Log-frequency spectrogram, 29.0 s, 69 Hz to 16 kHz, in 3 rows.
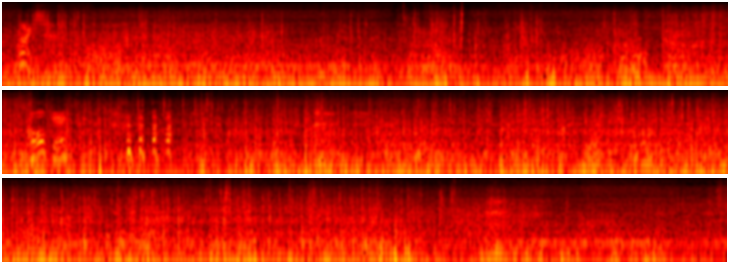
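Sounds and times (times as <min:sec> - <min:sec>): bike tyres rolling and rattling: 0:00.0 - 0:29.0
wind noise on microphone: 0:00.0 - 0:29.0.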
